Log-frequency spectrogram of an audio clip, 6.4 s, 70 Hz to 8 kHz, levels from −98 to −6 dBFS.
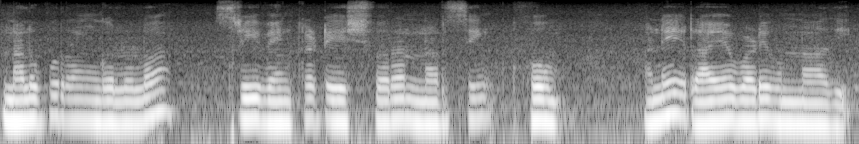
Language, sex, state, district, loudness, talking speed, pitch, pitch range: Telugu, male, Telangana, Mahabubabad, -14 LUFS, 85 wpm, 145 Hz, 140-155 Hz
